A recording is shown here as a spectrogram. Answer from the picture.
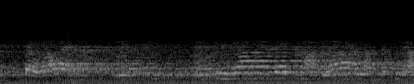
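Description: Thai TV drama dialogue: a person speaking in short phrases, played through a television's speaker.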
